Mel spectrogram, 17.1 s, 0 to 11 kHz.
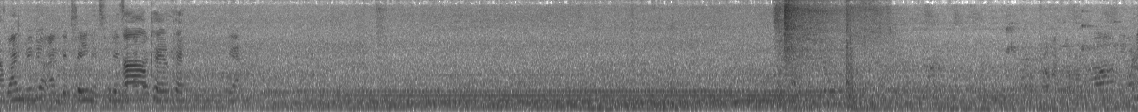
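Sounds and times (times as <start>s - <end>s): electric drive hum: 0.0s - 11.6s
train rumble inside carriage: 0.0s - 17.0s.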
